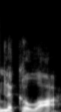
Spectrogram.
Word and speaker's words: Nicolas: And Nicolas. So you don't actually pronounce the S.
